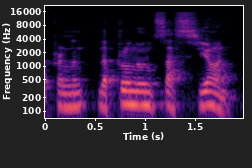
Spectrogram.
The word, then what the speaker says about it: pronunciación: The only difference is the pronunciación. Okay? Pronunciation is an ION word. Pronunciación. So I'm putting the stress on the last part of that ION.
